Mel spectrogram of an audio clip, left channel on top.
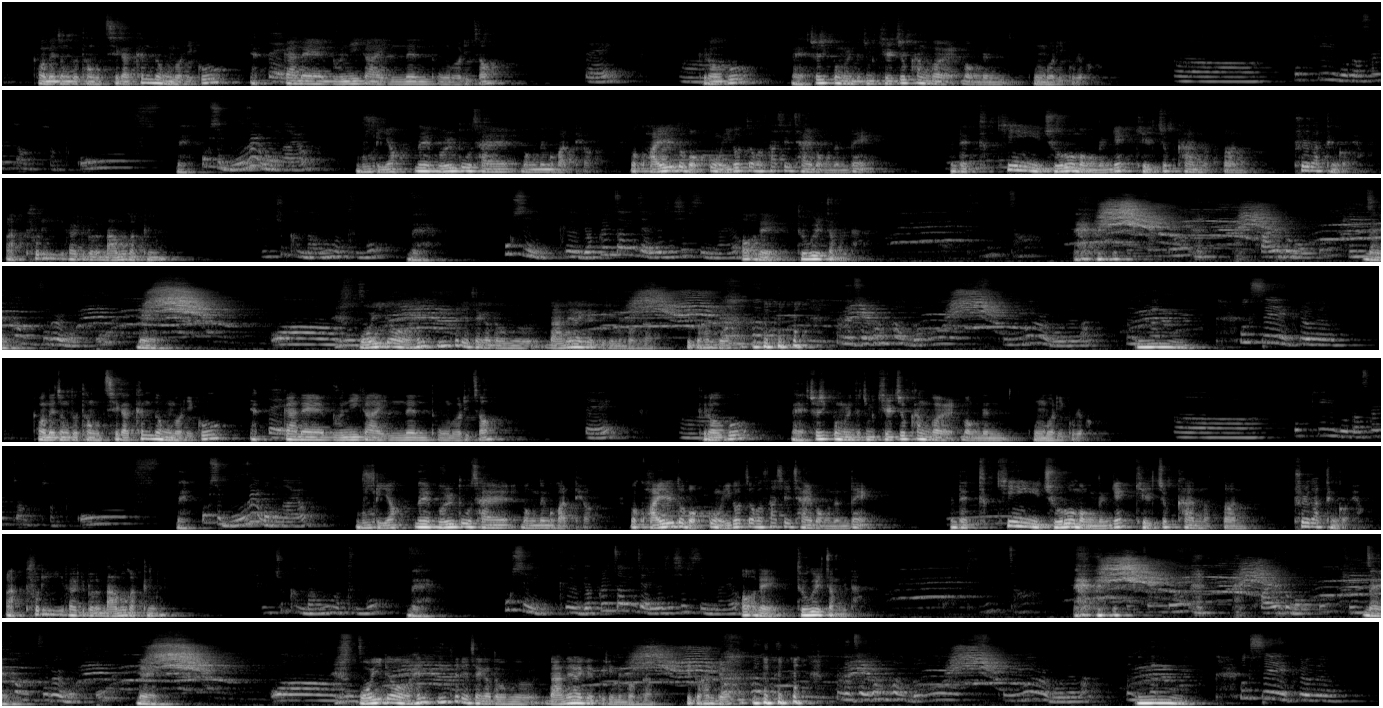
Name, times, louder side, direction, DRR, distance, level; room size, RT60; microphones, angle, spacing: voice 1, 0.4-4.9 7.0-7.5 7.9-10.1 10.3-10.8 15.5-15.7 17.3-19.7 20.1-22.5 23.3-26.2 26.7-29.2 31.6-31.9 35.0-36.2 38.3-38.8 39.5-39.6 39.9-40.0 40.3-40.4 41.2-41.4 42.7-43.0 44.7-47.9 48.2-49.4 52.7-53.2 53.6-53.7, right 3 dB, 65° right, 9 dB, 0.7 m, -22 dB
voice 2, 6.8-7.3 11.7-12.6 13.1-14.1 14.5-15.3 15.8-16.9 18.6-18.8 20.2-21.1 23.2-24.3 30.2-31.3 32.6-35.0 37.3-37.9 38.8-39.6 40.1-42.5 44.1-45.1 48.5-49.1 49.4-52.3 52.6-52.9 53.7-54.7, right 2 dB, 20° right, 1 dB, 5.1 m, -36 dB
sound 1, 36.5-37.3 38.3-41.8 42.1-43.9 45.1-46.0 47.1-48.7 49.0-50.2 50.5-51.7 52.7-53.2, right 1 dB, 5° left, 1.7 m, -34 dB
16.5 x 7.2 x 5.8 m, 0.68 s
head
